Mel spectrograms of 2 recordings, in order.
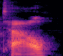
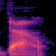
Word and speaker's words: Tao: So I think it's kind of how in Shintoism you have Tao, Tao, yeah. But you actually pronounce it as Dao.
